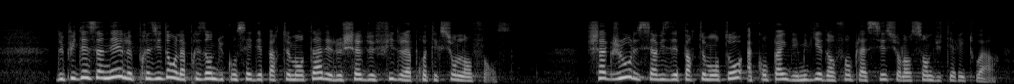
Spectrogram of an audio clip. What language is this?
French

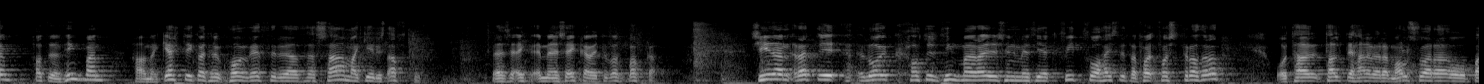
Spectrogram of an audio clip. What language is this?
Icelandic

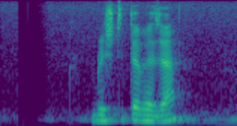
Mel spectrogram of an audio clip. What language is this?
Bangla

